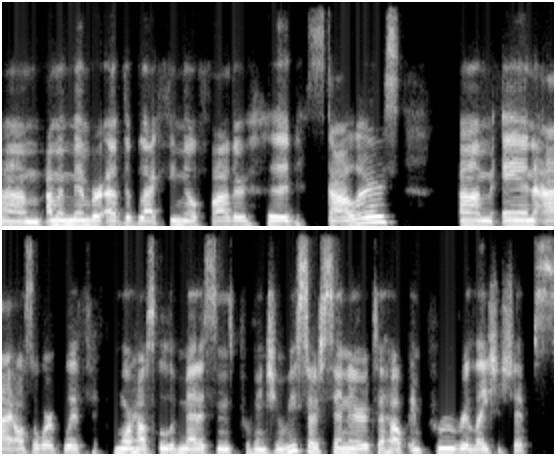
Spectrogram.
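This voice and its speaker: A woman speaks in a Baltimore accent at a fairly low pitch with fairly even intonation. Her loudness is very even, and the background is quiet. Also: moderate pace. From Baltimore, Maryland. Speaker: community health worker. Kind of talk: webinar presentation. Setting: live webinar.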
